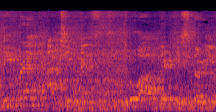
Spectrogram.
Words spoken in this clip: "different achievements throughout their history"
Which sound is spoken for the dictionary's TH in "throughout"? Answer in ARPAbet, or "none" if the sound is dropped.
T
